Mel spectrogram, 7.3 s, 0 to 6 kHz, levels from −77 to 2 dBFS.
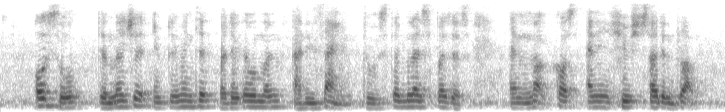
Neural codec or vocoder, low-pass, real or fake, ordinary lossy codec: codec, 16 kHz, 4 kbps, FreqCodec, smaller model; 5.4 kHz; fake; MP3, 48 kbps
